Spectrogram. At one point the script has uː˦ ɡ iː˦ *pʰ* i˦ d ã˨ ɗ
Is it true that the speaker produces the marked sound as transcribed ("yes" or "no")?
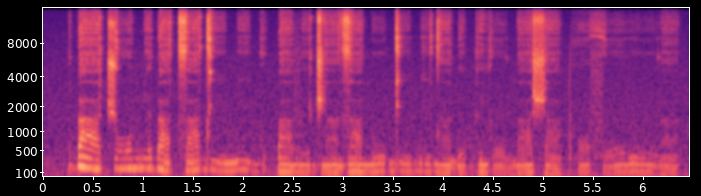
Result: no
